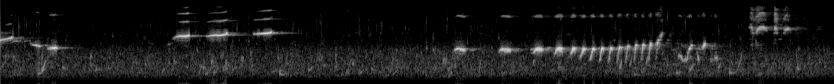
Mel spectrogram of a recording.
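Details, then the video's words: White-rumped shama song for training birds to compete: separate falling whistles and paired high notes, then an accelerating series of repeated notes rising in pitch, ending in a rasping high burst, with water sounds beneath. "Suara Masteran Murai Batu Gacor – Bikin Mental Petarung dan Siap Juara di Gantangan"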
